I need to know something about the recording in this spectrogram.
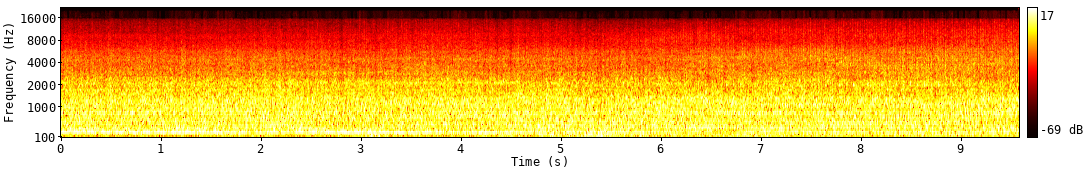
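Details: Ford 8600 tractor in restoration, left running: loud, harsh drone with a steady mid-pitched hum from under the floor; drivetrain noise, source not pinned down.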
